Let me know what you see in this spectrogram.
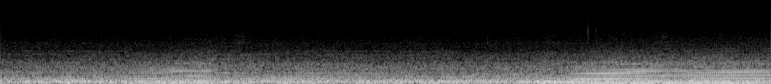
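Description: BMW M340i's turbocharged 3.0-litre straight-six, fitted with a custom intake and exhaust, heard from inside the cabin at highway cruise over a steady road and tyre rumble. About five and a half seconds in, the engine note gets louder and its pitch climbs slowly as the car accelerates.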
